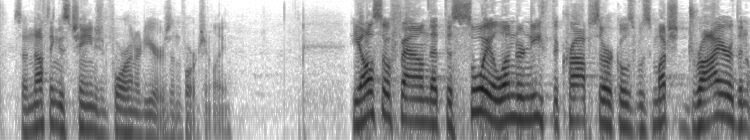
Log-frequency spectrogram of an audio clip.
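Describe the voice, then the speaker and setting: A conference speaker on stage tells stories to a hall while moving through his slides, with a fairly high voice for a man. His delivery is joking and animated, dotted with quick voiced asides, and a long reverb trails each phrase.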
